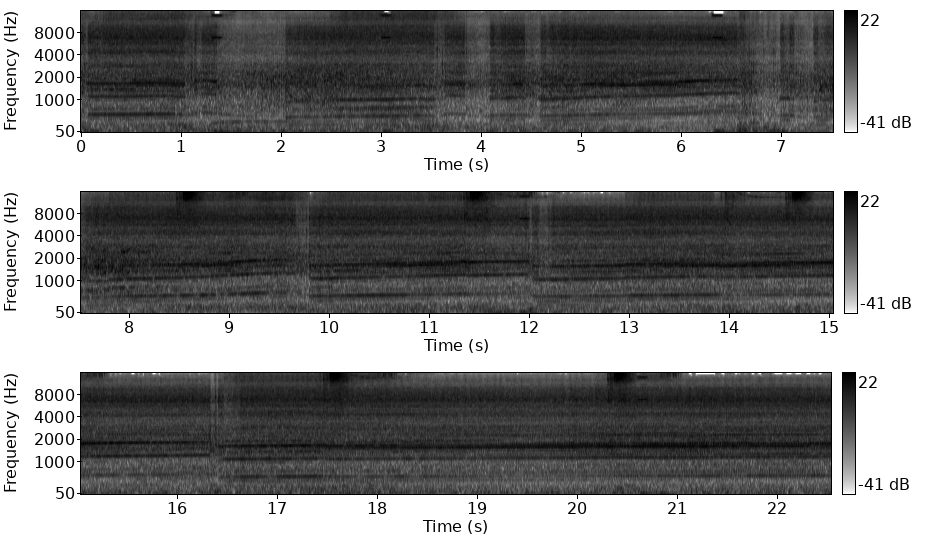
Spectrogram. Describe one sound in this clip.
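A car engine roars at high speed, rising in pitch and dropping briefly with each gear change.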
